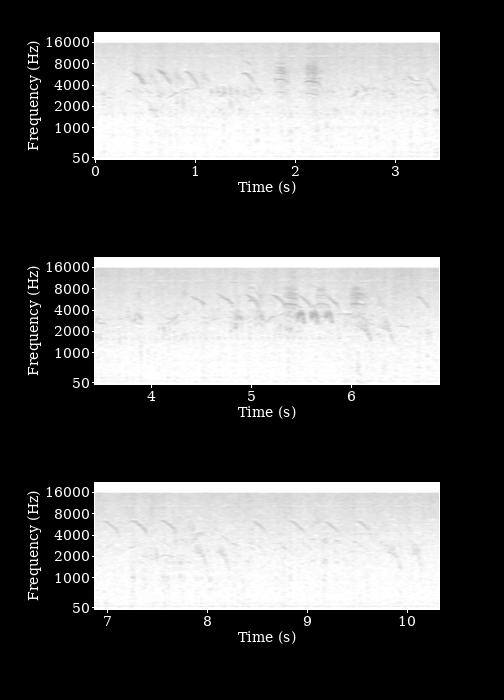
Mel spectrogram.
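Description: African wild dogs twittering: faint, high, falling chirps repeated in quick irregular runs, over a low steady hum.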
